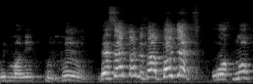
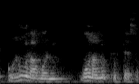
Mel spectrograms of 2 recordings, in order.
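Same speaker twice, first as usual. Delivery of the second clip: mock lawmakers; 9 semitones lower, 8 dB quieter, faster than usual.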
